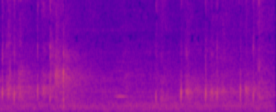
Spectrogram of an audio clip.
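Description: Baseball stadium crowd ambience: a steady wash of crowd noise with scattered short, sharp taps and claps.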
